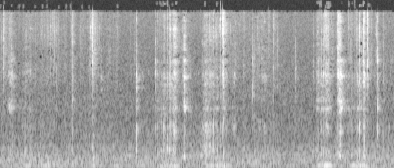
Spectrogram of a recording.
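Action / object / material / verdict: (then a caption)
scrape / soap bar / soap / none. A solid cream-white bar of soap, held in the hand, is shaved with a utility knife blade, leaving a pile of flakes beside it. Quiet, bright, crisp scraping and shaving strokes come in short bursts, some clustered and some spaced apart, with soft crumbly crackles in between.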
